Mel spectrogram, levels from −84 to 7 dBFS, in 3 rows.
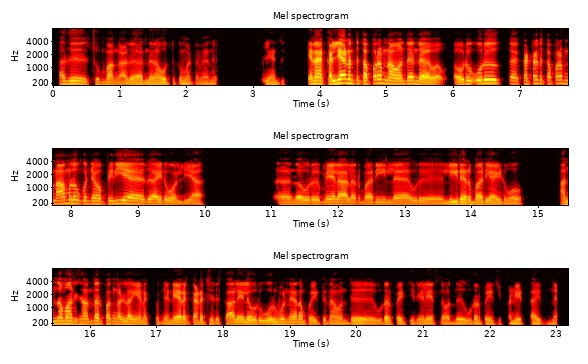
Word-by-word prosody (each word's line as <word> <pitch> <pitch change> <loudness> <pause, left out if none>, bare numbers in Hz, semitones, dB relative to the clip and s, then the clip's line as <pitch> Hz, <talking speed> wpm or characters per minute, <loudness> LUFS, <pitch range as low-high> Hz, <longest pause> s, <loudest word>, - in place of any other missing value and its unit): அது 155 +1 0 0.3
சும்மாங்க. 130 -4 -4
அத 100 - -4 0.2
வந்து 115 +1 -2
நான் 105 -2 -1
ஒத்துக்க 105 +3 -9
மாட்டேன், 90 -2 -10
நானு. 85 0 -9 0.7
கல்யாணத்துக்கு 110 -2 -7 0.3
ஏன்னா, 170 +3 +9
கல்யாணத்துக்கப்புறம் 185 +2 +7
நான் 155 -2 +5
வந்து 150 +4 +2
அந்த 150 -2 +3 0.6
ஒரு- 155 +5 +1
ஒரு 185 +1 +6 0.5
கட்டதுக்கப்புறம் 185 +1 -1
நாமளும் 175 +1 +2
கொஞ்சம் 155 -5 -2
பெரிய 175 +3 +2 0.3
இது 135 +1 -3
ஆயிடுவோம், 120 -5 -1
இல்லியா? 90 +4 -4 1.2
அ - - -11 0.2
அந்த 130 0 -3
ஒரு 125 0 -3 0.2
மேலாளர் 130 -3 0
மாரி 125 +1 -2
இல்ல, 120 +1 -4 0.3
ஒரு 110 0 -5 0.4
லீடர் 135 -1 +3
மாரி 125 0 0
ஆயிடுவோம். 95 0 -4 0.6
அந்த 145 +5 -1
மாரி 160 -3 +2
சந்தர்ப்பங்கள்ல 145 -1 -1 0.2
எனக்கு 115 -4 -7
கொஞ்சம் 110 -1 -7
நேரம் 130 +1 +2
கெடைச்சிது. 110 -2 -3
காலைல 130 +2 +1
ஒரு 115 -1 -3
ஒரு 130 - 0
மணிநேரம் 135 -1 -2
போய்ட்டு, 115 +1 -5
நான் 105 -2 -4
வந்து 100 +3 -5 0.4
உடற்பயிற்சி 105 -3 -5
நெலையத்துல 95 -2 -5
வந்து, 100 +2 -5
உடற்பயிற்சி 90 -3 -7
பண்ணிட்டு 100 +1 -5
தான் 100 -1 -3
இருந்தேன். 85 -1 -12
125 Hz, 140 wpm, -23 LUFS, 105-150 Hz, 1.2 s, ஏன்னா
